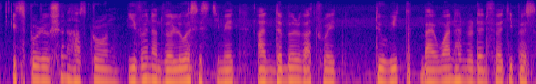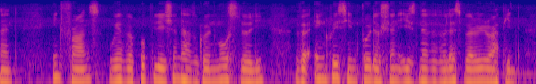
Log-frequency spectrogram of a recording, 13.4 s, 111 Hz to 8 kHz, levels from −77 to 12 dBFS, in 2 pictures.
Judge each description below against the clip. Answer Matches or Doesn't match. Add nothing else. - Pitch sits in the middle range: Doesn't match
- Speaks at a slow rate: Doesn't match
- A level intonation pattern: Matches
